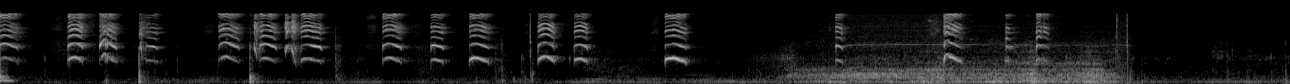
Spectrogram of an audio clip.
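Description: A rubber squeaky dog toy squeezed over and over, in quick runs of two or three squeaks, for about the first seven seconds. From about eight to eleven seconds in there is softer rustling with a few more squeaks.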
